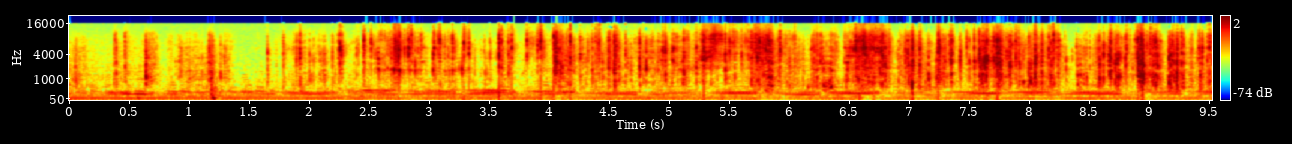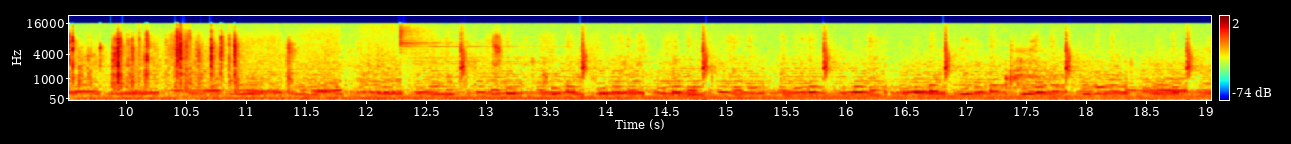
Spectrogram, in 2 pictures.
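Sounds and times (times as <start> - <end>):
foil wrapper crinkling: 0.0 - 11.0
soft background music: 0.0 - 19.0.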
